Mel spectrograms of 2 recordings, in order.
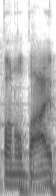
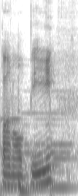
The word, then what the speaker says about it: Bunnelby: And in relation to Gen 6, it kind of looks like Bunnelby, which is not Bunnelby, but Bunnelby.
